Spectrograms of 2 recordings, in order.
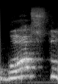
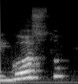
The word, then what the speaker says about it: gosto: um pouquinho diferente né porque gosto e gosto o ou aberto e o ou fechado né agora os homônimos que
